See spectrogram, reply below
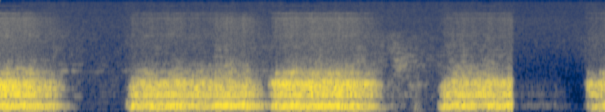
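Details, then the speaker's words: Normal bronchial breath sound heard with a stethoscope over the trachea: loud, harsh, deep, hollow breath sounds with gaps between phases, produced by air passing through the trachea. "muy bien este sonido es el sonido bronquial es producido por el paso del aire a través de la tráquea como pudieron escuchar es un sonido profundo fuerte"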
